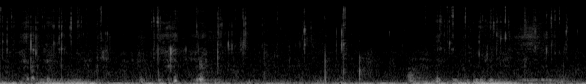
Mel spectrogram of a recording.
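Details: First taste of boiled egg for a male Miniature Pinscher that eats one whole egg: dense, wet mouth clicks and smacking chews, busiest near the start and again toward the end, over low rumble.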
